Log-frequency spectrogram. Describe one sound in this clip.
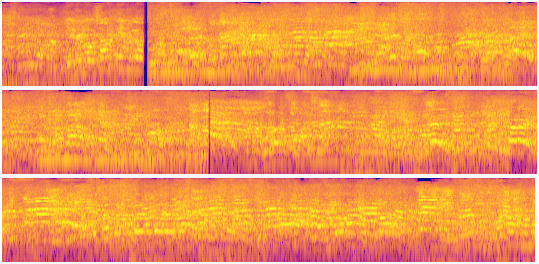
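A crowd of men and women talk and call out all at once, close by.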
